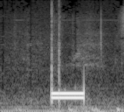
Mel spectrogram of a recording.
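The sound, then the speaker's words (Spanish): A single short, steady telephone tone sounds on a call-in line after a dropped call. It is mid-pitched, lasts about a third of a second, and stands out over a low background hiss. “Se nos fue esa llamada, pero me dice Otto”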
